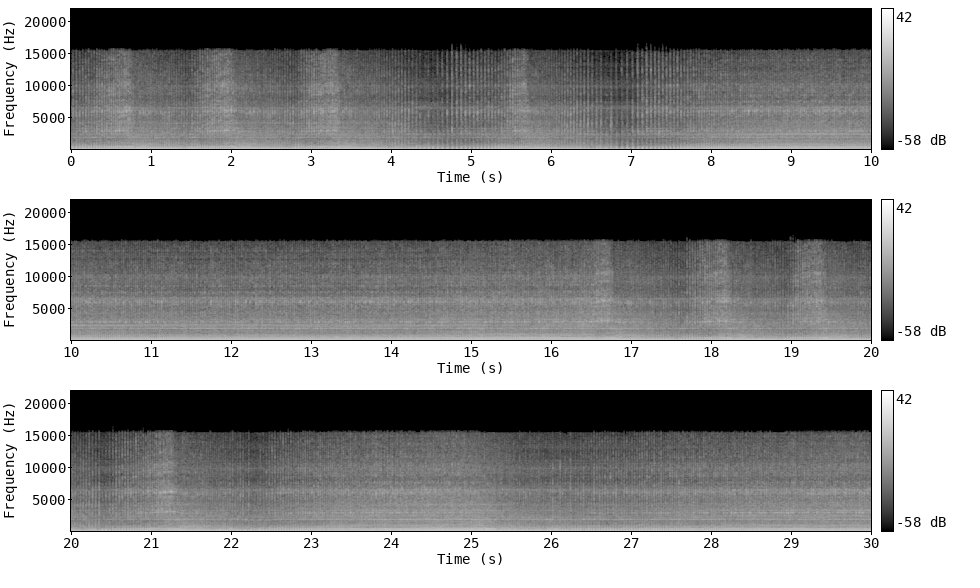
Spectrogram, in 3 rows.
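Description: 2010 Yamaha Vega ZR's single-cylinder four-stroke engine, heard at the exhaust, revved in quick blips about once a second. Near the middle it is held at a steady speed, then blipped again, then given one longer rev, and it settles into a steady run.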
